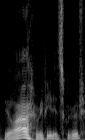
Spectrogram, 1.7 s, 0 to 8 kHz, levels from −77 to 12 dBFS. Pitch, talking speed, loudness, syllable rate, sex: 120 Hz, 140 wpm, -17 LUFS, 5.5 syllables/s, male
